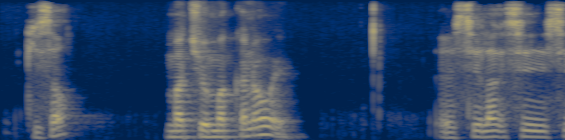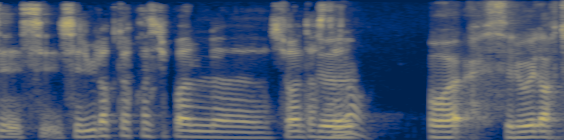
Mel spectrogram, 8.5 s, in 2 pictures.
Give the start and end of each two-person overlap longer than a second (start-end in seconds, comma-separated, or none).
none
